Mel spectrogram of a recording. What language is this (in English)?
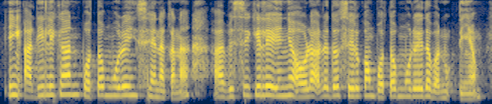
Santali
